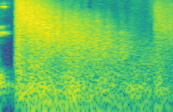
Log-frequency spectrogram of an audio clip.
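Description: A single low boom sound effect hits about a fifth of a second in, and its rumble fades slowly.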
